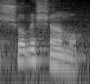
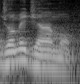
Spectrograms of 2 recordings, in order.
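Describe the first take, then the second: First: The y and ll sound like 'sh'. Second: The y and ll sound like 'y'. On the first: This is how it is said in Argentina. "O argentino pronuncia" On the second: This is how it is said in Mexico. "O mexicano fala"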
